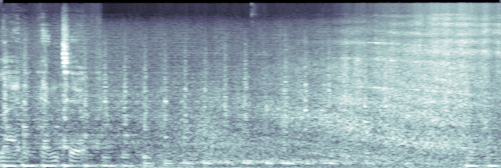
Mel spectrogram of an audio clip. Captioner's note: plane booming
